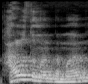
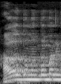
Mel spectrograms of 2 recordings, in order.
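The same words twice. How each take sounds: First: It is spoken at a moderate, even pace. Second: It is spoken much too fast. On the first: The speaker calls it right. "Ini adalah contoh baiknya" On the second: The speaker calls it wrong. "ini adalah contoh speed yang terlalu cepat"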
